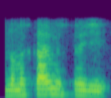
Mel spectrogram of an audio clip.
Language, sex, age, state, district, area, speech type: Hindi, male, 30-45, Rajasthan, Jaipur, urban, conversation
